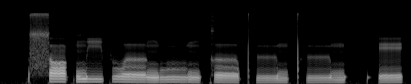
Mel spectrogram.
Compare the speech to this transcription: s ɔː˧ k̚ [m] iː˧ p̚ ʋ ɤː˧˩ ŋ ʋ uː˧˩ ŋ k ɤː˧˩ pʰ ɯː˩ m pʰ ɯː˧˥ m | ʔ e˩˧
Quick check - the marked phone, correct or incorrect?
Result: correct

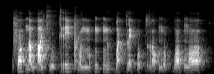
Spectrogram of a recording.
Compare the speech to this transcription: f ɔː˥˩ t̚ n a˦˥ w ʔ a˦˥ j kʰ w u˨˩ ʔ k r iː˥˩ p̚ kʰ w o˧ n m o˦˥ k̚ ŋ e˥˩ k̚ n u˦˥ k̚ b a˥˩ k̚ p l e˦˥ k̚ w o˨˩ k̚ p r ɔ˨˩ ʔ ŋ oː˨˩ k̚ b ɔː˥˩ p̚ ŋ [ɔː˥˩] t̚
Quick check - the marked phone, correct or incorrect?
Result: correct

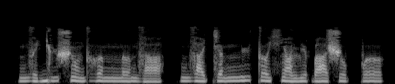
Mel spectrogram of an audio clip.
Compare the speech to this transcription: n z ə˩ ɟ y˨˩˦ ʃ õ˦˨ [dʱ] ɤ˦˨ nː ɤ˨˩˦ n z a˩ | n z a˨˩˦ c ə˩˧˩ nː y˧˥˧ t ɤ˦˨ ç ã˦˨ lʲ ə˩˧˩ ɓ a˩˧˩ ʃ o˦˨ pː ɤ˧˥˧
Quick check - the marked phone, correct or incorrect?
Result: correct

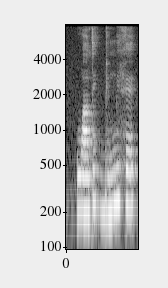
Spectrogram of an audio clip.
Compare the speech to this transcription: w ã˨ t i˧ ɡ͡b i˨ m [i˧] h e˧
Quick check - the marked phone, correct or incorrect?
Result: correct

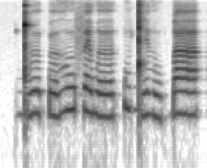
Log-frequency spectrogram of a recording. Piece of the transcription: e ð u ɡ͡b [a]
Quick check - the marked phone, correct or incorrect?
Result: correct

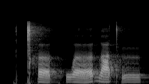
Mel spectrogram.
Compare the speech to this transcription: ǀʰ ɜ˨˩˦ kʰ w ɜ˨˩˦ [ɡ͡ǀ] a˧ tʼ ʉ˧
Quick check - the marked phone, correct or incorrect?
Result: incorrect: d̪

